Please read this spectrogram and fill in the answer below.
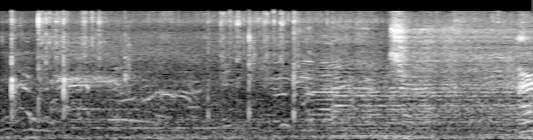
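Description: Faint background talk from people around, with no close voice, at a low steady level.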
